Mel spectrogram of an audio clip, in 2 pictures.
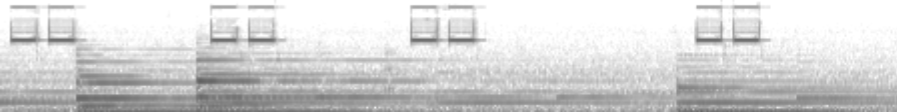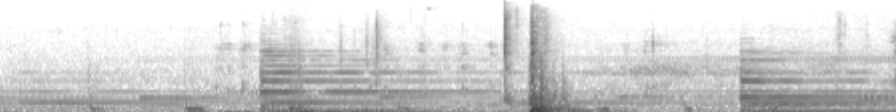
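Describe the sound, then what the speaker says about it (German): An alarm clock in Project Zomboid rings in repeated short bursts of bright electronic beeping, with pauses between rounds and softer game sounds around it. "Jetzt stellen wir uns noch den Wecker."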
